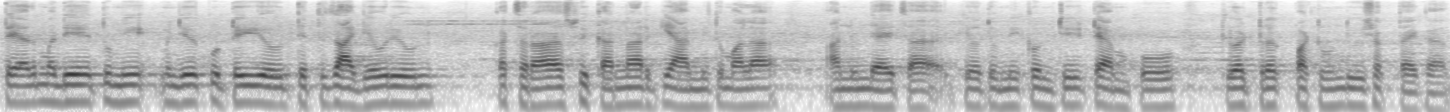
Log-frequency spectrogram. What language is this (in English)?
Marathi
